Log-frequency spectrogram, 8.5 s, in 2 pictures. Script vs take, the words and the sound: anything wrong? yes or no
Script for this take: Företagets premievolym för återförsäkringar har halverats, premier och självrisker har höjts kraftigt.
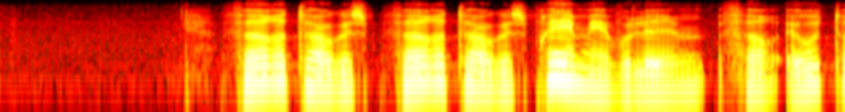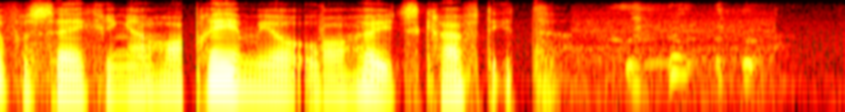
yes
